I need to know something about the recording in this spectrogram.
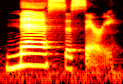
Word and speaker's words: necessary: Okay, words like necessary, first syllable stress, necessary.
